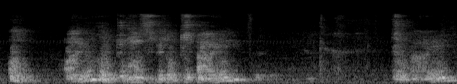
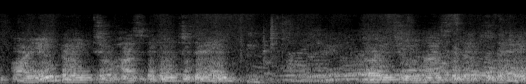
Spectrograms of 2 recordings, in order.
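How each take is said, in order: First: Put-on slow, breathy Australian accent with today sounding like to die. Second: Said in the usual way. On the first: Australian teacher asking a sick colleague, in Australian accent. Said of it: "原来那个澳洲老师说". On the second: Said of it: "来听一下".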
